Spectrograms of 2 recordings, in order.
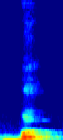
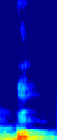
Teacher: we say that b is a bilabial sound labal lips and by two so that means both your lips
